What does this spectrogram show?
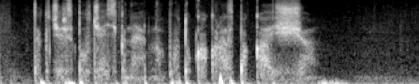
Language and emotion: Russian, neutral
